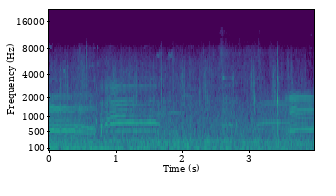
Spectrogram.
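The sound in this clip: Many sheep in a flock bleat over a steady noisy background, their wavering calls overlapping and following one another throughout.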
